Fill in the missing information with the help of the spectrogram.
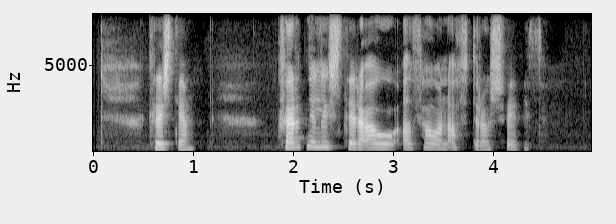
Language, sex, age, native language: Icelandic, female, 30-39, Icelandic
